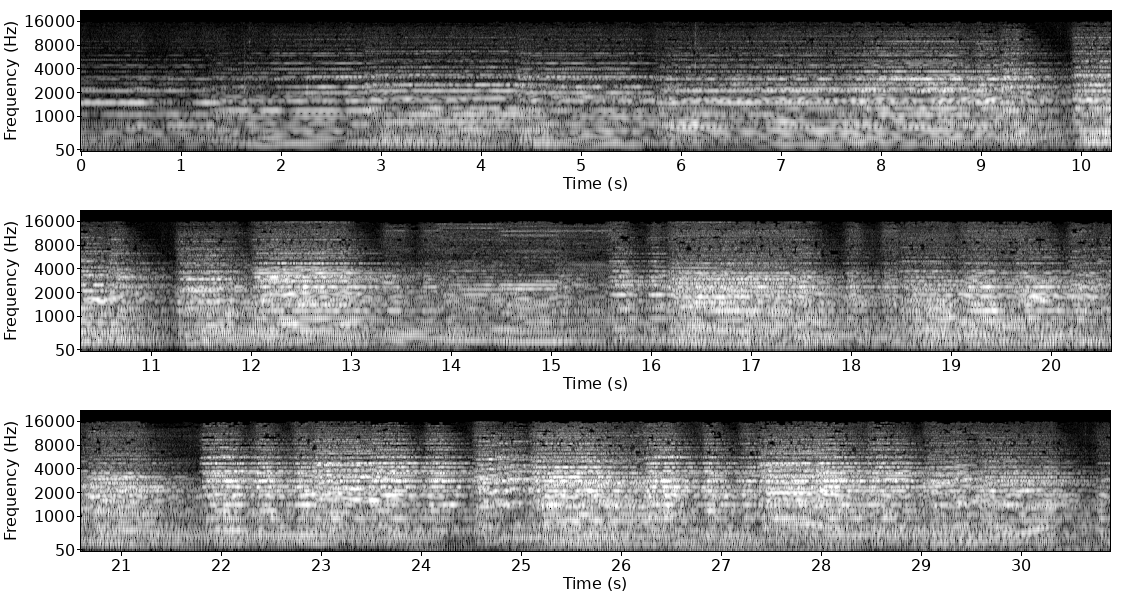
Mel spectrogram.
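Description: Romantic pipe organ built by Gustav Heinze playing sustained chords that grow louder and fuller over the first ten seconds or so, then stay loud, with deep pedal bass notes joining near the end. The build-up is the organ's crescendo roller bringing in stops one after another, from soft to full organ.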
